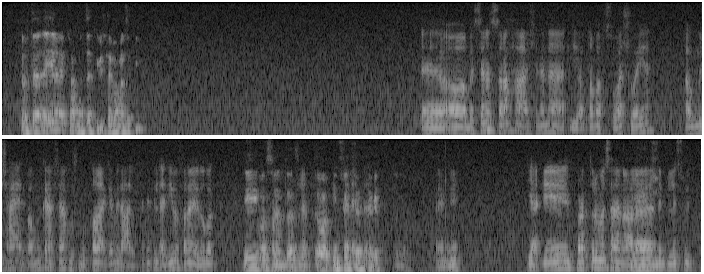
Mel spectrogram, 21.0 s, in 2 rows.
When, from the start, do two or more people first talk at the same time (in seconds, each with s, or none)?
14.4 s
